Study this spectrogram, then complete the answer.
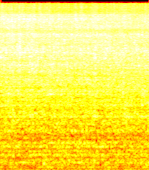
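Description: Water runs steadily onto sprouting mung beans in a two-tier tray, a continuous close splashing rush like a tap filling a sink, with no talking.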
